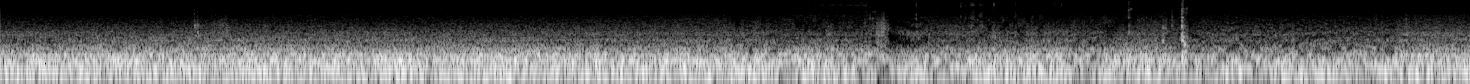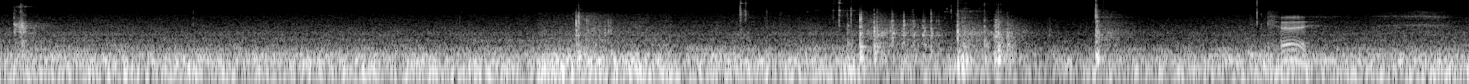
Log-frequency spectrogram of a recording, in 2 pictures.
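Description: Sharp metal clicks and clinks from a wrench, a gear puller and ball bearings being handled on a workbench while pulling the bearings off the rotor shaft of a Gast rotary vane aerator pump. There are a few clicks from about six seconds in and a cluster later on, over a steady low rumble.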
